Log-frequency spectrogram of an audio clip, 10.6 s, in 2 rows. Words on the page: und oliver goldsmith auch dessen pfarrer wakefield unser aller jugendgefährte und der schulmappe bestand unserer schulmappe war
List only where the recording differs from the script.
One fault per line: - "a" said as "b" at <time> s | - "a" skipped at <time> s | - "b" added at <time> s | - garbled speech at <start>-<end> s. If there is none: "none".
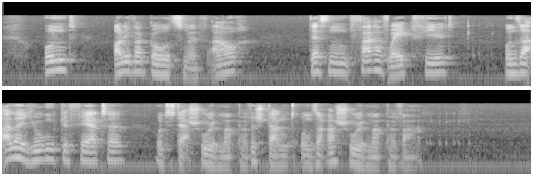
none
